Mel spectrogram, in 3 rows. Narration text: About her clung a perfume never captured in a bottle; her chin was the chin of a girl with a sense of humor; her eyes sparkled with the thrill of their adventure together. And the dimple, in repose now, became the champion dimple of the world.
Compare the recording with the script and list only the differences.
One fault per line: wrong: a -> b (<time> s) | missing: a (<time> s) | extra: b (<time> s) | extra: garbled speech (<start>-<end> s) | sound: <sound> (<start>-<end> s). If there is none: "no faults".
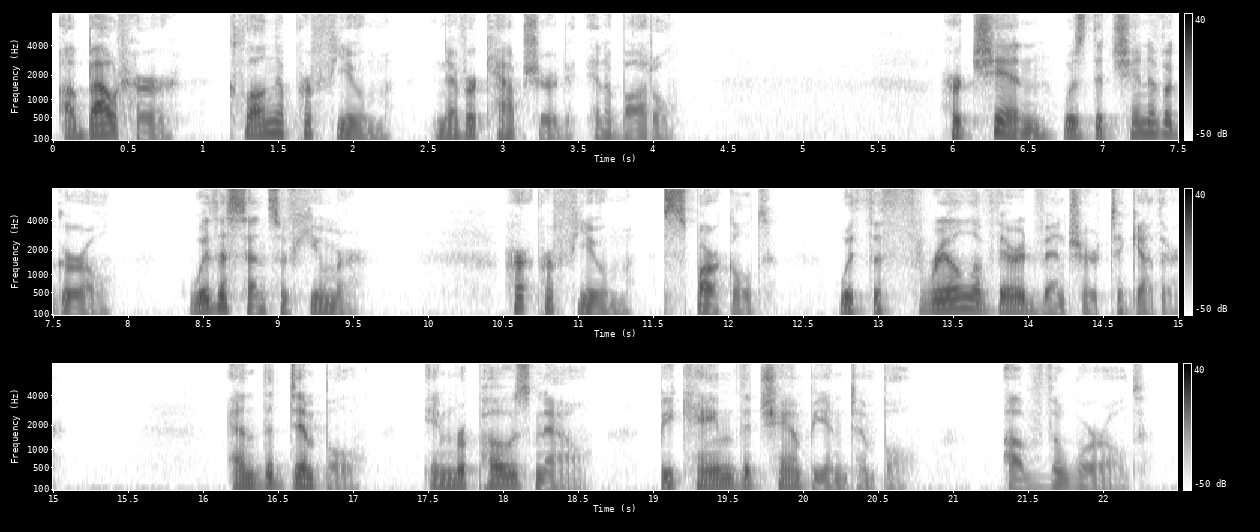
wrong: eyes -> perfume (10.7 s)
